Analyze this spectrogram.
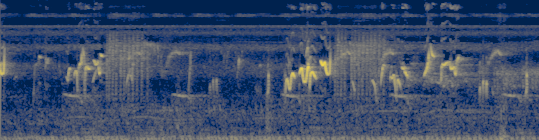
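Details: Mountain red-whiskered bulbul in a decoy fighting trap, its quick, curling whistled notes strongest mid-way, over a steady low hum and scattered softer chirps.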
